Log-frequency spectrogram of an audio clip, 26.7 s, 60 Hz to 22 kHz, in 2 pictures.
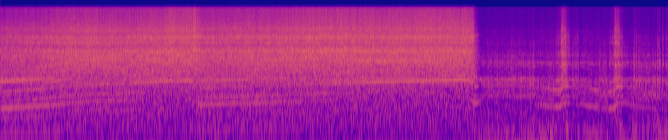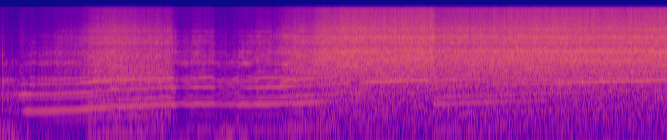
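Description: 2016 Porsche Cayman GTS's flat-six engine, heard from inside the cabin, revving up through the gears with an upshift about four seconds in. Near ten seconds the driver lifts off and the pitch falls, with two quick throttle-blip downshifts. From about fourteen seconds it pulls hard again, with another upshift a little past twenty seconds, rising to about 7,000 rpm.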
